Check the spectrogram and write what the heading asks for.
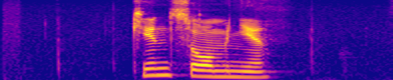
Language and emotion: Russian, neutral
